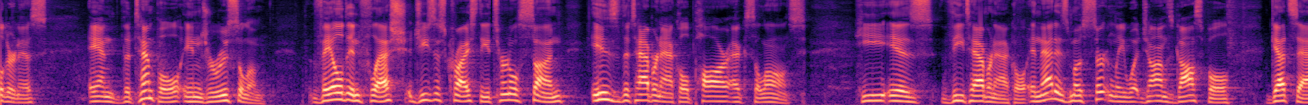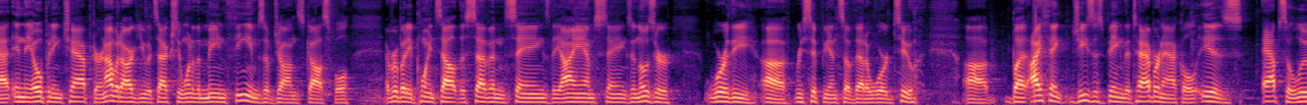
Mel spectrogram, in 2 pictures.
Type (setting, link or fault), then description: setting, large echoing room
